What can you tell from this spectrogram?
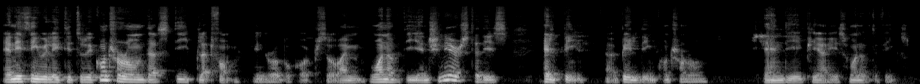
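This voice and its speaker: A man from France with a low, gravelly edge to his voice, thoughtful and explanatory. He speaks over a headset on a video call from a home living room. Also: fairly even intonation, a little fast, darkish tone. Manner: thoughtful, explanatory, with frequent restarts. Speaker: platform engineering lead. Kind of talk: livestream interview.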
